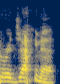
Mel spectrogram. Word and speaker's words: Regina: I was flying to Regina I was fairly sure you're not pronouncing that correctly but yeah that is actually how they pronounce it okay sweetheart I think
